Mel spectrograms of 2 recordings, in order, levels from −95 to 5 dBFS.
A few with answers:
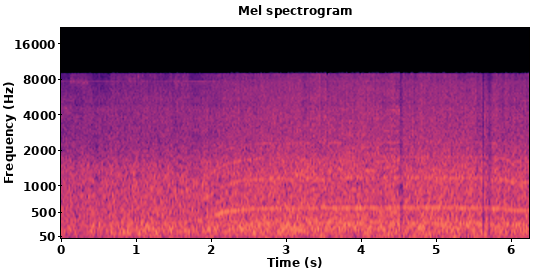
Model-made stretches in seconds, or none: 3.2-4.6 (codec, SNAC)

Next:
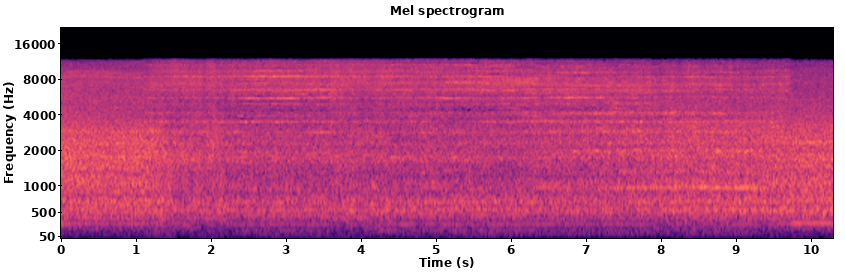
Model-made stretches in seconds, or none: 1.1-2.3 (codec, SNAC); 3.6-4.4

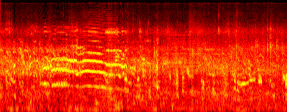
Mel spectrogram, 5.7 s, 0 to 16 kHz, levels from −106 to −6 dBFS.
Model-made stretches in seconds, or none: 1.6-2.3 (codec, SNAC); 3.3-4.1

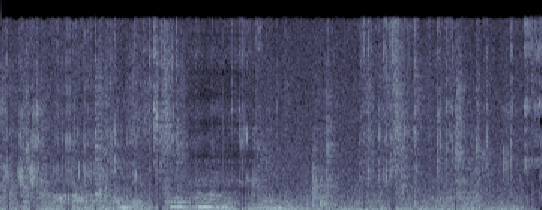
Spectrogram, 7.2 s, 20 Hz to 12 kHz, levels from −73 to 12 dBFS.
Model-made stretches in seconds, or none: 2.5-3.4 (codec, SNAC)

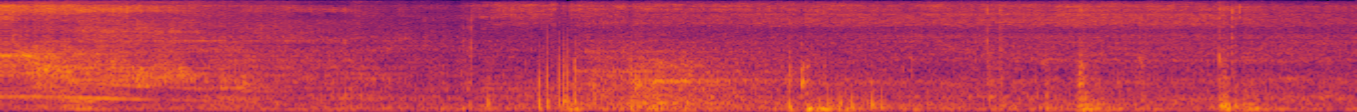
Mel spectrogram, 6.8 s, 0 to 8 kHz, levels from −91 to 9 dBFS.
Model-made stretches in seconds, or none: 0.0-2.4 (codec, SNAC)

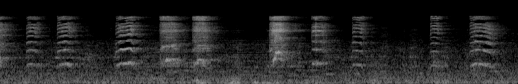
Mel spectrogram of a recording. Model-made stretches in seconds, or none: 1.5-3.4 (codec, SNAC)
